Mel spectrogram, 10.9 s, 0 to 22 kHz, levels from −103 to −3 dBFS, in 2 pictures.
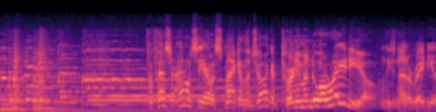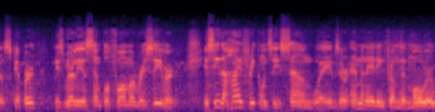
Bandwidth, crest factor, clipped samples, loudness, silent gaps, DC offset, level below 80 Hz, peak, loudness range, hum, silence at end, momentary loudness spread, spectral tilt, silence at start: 12.5 kHz; 16 dB; under 0.1%; -32 LUFS; none; under 0.1%; -64 dBFS; -16 dBFS; 3 LU; none; 0 s; 7 LU; -3 dB/octave; 0 s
